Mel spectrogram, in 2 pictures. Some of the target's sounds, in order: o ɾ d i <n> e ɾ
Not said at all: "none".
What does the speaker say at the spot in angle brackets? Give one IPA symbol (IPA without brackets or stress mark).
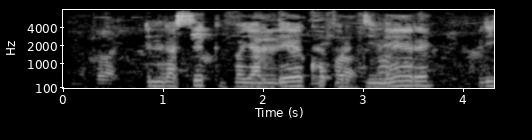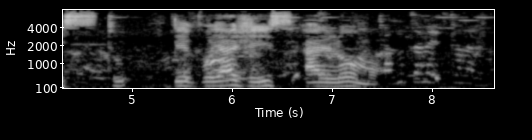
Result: n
